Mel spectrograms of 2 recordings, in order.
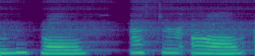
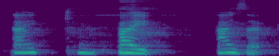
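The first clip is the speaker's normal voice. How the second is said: very quiet, almost inaudible voice; 7 dB quieter than usual. Repeating her line after someone says they can barely hear: very quiet voice. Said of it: "I can barely hear you".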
